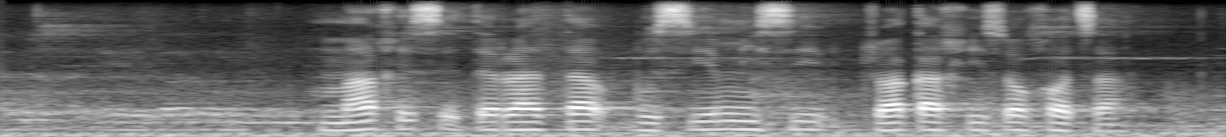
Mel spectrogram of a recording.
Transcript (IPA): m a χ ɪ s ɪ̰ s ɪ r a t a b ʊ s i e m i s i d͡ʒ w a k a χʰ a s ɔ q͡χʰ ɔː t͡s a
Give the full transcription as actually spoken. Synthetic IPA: m a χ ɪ s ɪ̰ t ɪ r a t a b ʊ s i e m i s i d͡ʒ w a k a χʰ i s ɔ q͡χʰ ɔː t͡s a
